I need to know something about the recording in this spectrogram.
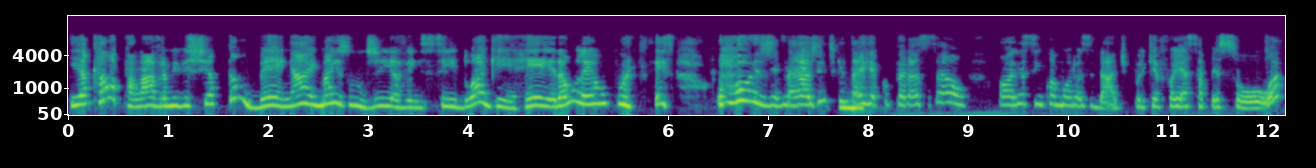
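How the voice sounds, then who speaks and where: A woman hosting an online live conversation, talking in a lively way and calling on her viewers to join in. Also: high-pitched, normal speed. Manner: lively, addresses the audience directly and invites participation. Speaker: host of a live stream.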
